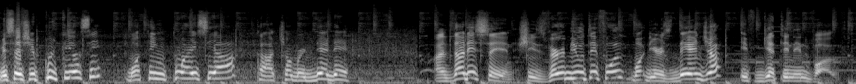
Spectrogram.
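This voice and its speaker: With music playing behind him, a man speaks at a moderate pace in an extremely high pitch that swings very widely. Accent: Jamaican. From Jamaica. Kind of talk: casual talk to camera.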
